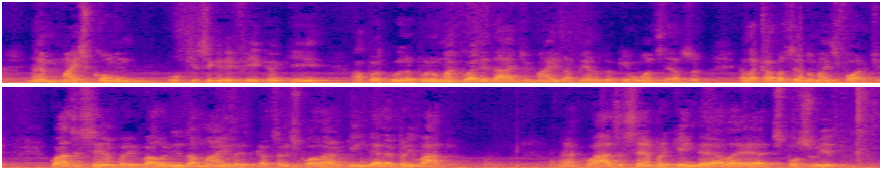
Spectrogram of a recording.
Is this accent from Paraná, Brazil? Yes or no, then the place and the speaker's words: yes; Londrina, Paraná, Brazil; now in São Paulo, Brazil; eu que sou de Londrina, todos nós quatro vivemos em São Paulo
